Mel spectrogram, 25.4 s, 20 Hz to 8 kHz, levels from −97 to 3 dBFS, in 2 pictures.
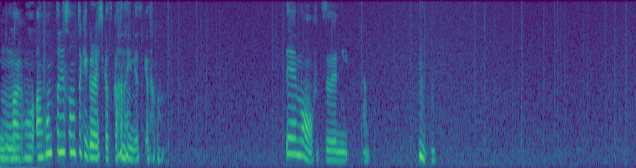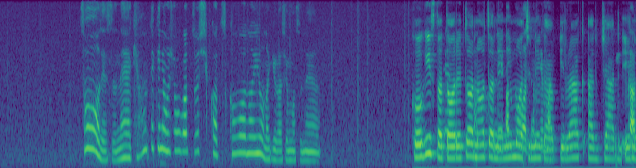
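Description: Speech suppressed in double talk appears at 0.00 to 0.17 s and again at 0.41 to 0.52 s. The speech sinks by roughly 15 dB in the first spot and only slightly in the second, briefly dipping the opening. The likely cause is an echo canceller that heard both ends talking at once, could not tell the local talker from loudspeaker echo, and turned everything down.

The same suppression returns far more heavily at 21.54 to 21.81 s, with a drop of roughly 35 dB, and from 22.11 s to the end of the clip. In that last stretch the level falls by up to roughly 40 dB, and about two seconds of speech come through broken, ducked or nearly silent in pieces.

An echo leak sits inside that final stretch at 23.43 to 23.47 s. A faint scrap of delayed speech, about 30 dB below the main speech and trailing it by 217 ms, slips through for 40 ms. This is likely a loudspeaker whose echo canceller failed to remove everything its microphone picked up, so a fragment of the sound was returned. 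The call audio is band-limited, with nothing above 8 kHz.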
